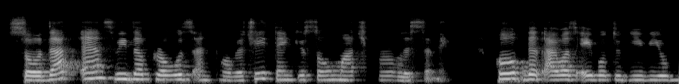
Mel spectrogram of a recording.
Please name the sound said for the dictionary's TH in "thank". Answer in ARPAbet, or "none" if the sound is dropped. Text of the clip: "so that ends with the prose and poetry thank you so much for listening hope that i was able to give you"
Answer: T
